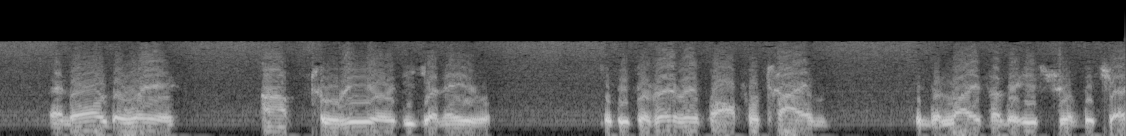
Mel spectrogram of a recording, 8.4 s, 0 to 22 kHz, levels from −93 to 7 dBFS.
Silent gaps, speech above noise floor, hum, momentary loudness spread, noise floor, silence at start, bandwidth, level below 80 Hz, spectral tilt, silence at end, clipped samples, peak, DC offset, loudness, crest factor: none; 20 dB; 50 Hz at -55 dBFS; 18 LU; -39 dBFS; 0 s; 7.4 kHz; -44 dBFS; -5 dB/octave; 0 s; under 0.1%; -8 dBFS; under 0.1%; -19 LUFS; 12 dB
